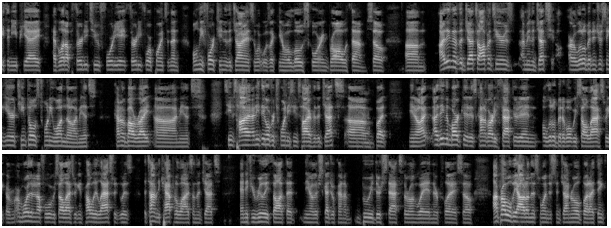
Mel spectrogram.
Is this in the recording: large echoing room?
no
